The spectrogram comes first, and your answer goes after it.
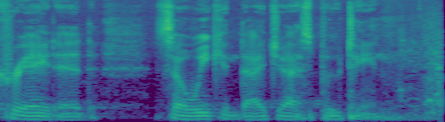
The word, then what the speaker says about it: poutine: Like, yeah, I had the kale poutine smoothie. It was delicious. Poutine. I know some of you pronounce it poutin, but you're still saying poo.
